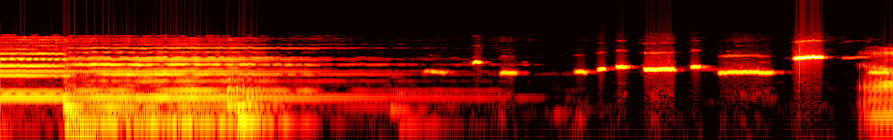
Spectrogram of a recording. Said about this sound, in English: Would you mind stopping that eternal whistling of yours? Things are bad enough in this jail without listening to that. I'm trying to be cheerful,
